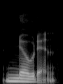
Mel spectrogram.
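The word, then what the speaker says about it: n8n: Now, for our next tool, which is definitely the most technical one, N8, and it's pronounced Noden.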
